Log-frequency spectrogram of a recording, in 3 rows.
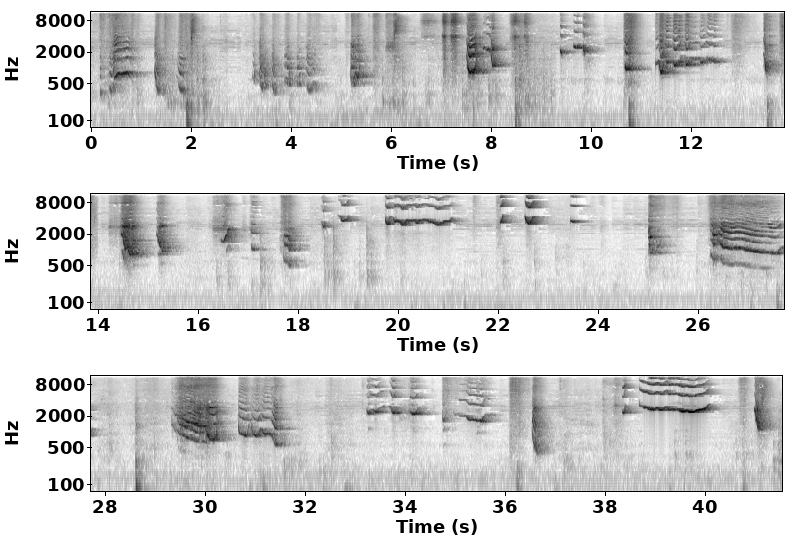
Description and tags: Playing with a bike pump. The files has been edited to the best parts. Some degree of headphone bleed is audible in the recording.
This makes a pretty good whale sound if you stretch it 500-1000 percent.
bathroom, bike-pump, squeak, squeal, tile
